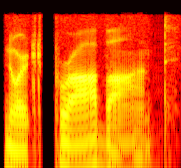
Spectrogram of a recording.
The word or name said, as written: Noord-Brabant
